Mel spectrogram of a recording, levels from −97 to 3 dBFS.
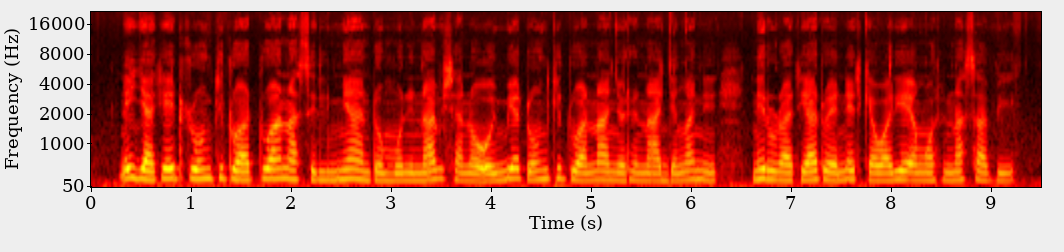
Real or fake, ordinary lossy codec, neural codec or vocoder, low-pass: fake; none; vocoder, 44.1 kHz, 128 mel bands every 256 samples, BigVGAN v2; none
